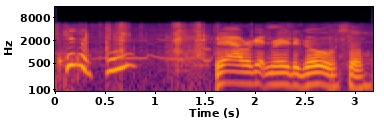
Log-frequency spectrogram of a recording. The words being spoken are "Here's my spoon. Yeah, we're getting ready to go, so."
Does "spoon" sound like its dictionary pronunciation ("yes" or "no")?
no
